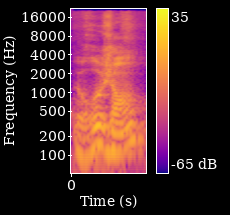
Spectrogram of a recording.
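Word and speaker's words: Roujan: Hello, welcome to the channel and welcome to the small town of Rjon or Roujon with a bit of a French accent which is spelled R O U J A N.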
